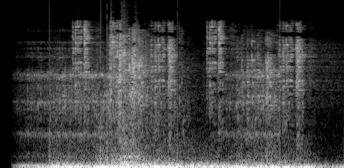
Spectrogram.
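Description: Logo-intro sound effect: a deep, steady bass rumble starting abruptly just after the beginning, with a series of sharp mechanical clicks and knocks over it, easing slightly near the end.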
